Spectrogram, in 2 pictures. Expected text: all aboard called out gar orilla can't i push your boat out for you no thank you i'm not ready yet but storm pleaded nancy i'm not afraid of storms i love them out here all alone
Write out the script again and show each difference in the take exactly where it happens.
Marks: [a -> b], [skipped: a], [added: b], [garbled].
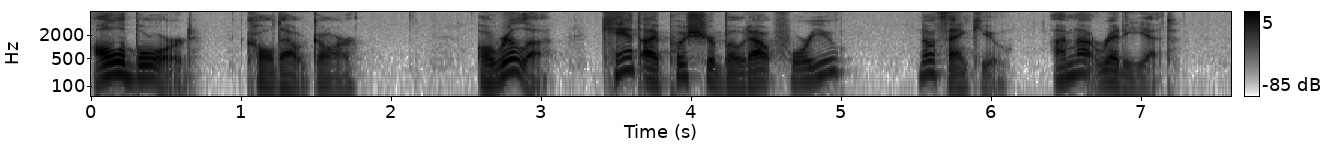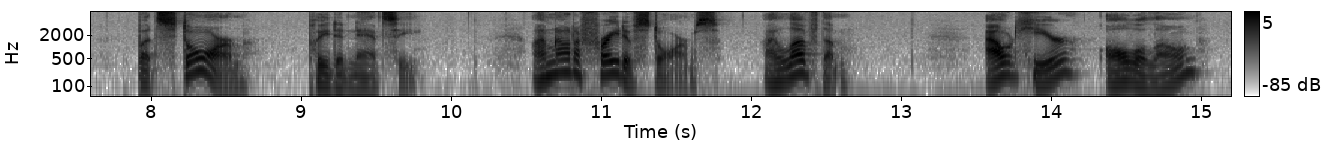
all aboard called out gar orilla can't i push your boat out for you no thank you i'm not ready yet but storm pleaded nancy i'm not afraid of storms i love them out here all alone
